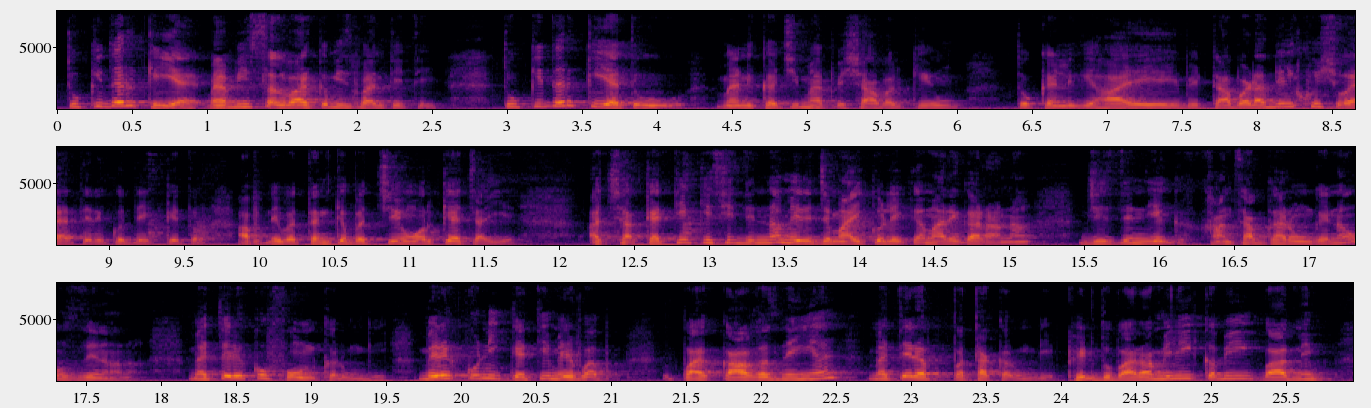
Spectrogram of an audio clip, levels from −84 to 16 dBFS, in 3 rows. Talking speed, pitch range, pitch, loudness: 215 wpm, 165-220 Hz, 185 Hz, -25 LUFS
